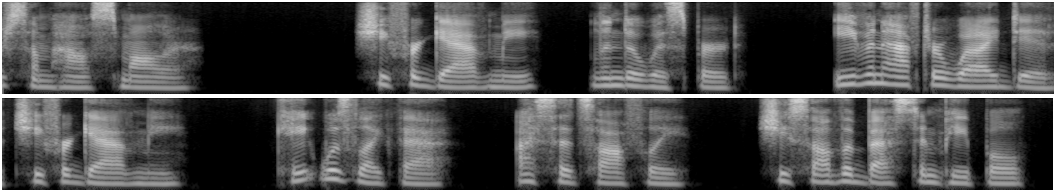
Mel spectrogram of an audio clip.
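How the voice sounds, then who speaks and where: Low-voiced woman narrating a story, dry recording. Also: no echo. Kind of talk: scripted first-person story narration.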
